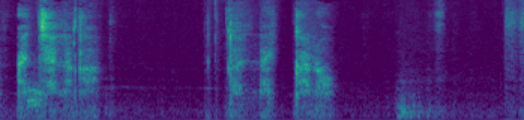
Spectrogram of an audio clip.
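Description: A woman whispering close to the microphone in three short breathy phrases, with a fainter one near the end.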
